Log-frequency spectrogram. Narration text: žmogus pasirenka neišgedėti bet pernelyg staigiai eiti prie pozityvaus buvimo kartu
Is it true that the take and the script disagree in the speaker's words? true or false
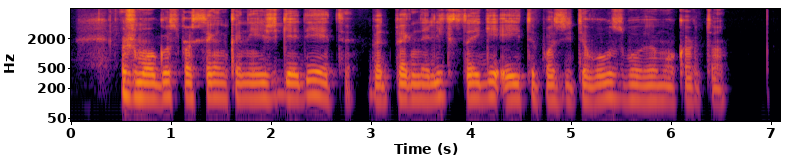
true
